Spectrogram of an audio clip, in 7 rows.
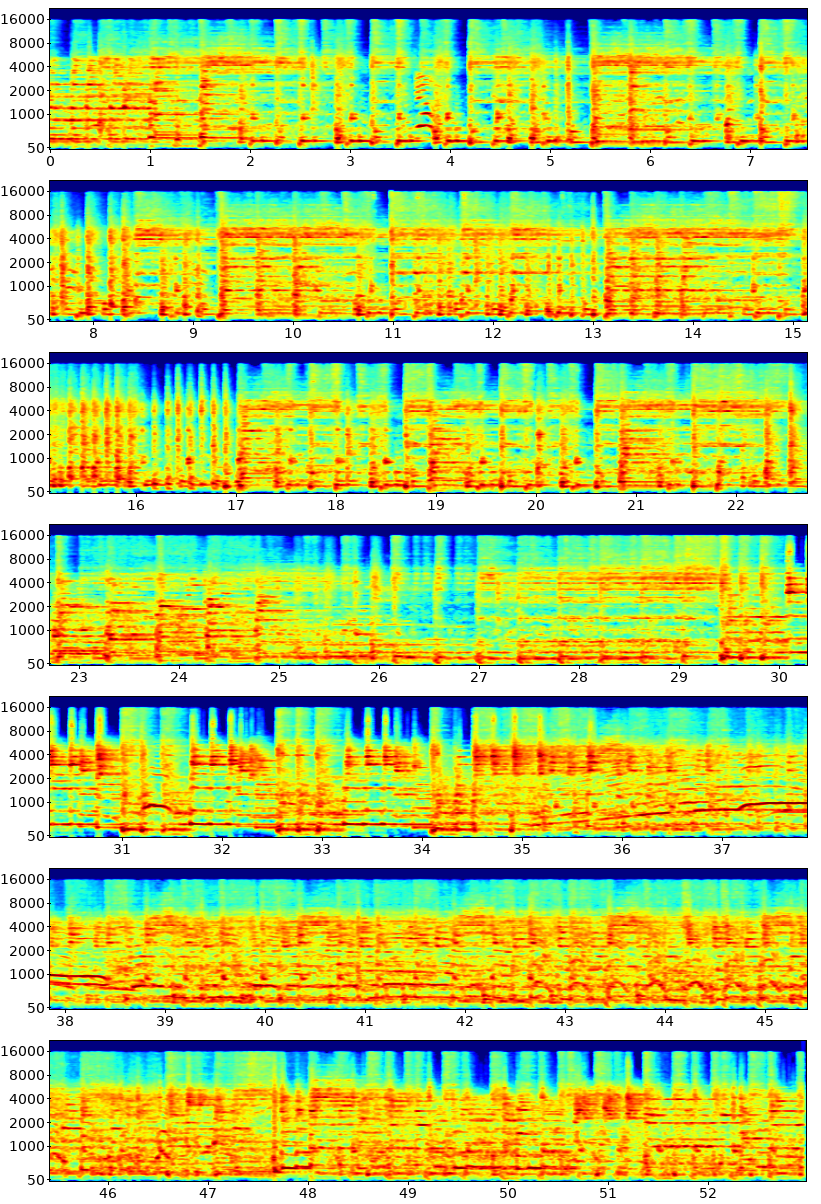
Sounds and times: Steelpan: 0.0s - 16.2s, 17.0s - 52.9s
Drum: 0.0s - 52.9s.

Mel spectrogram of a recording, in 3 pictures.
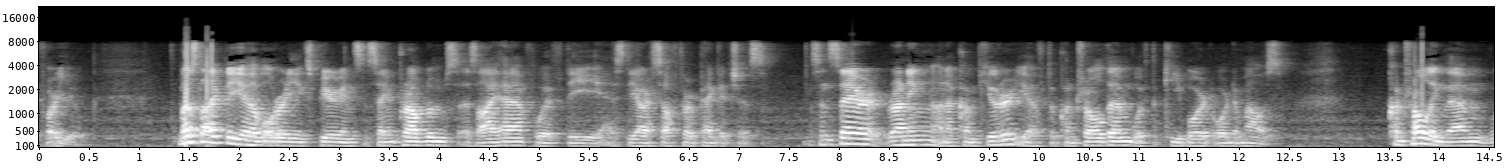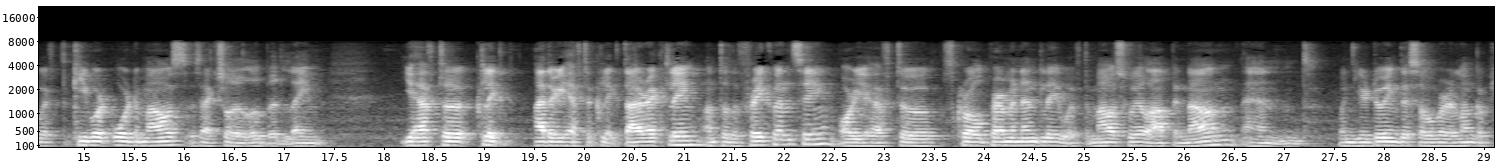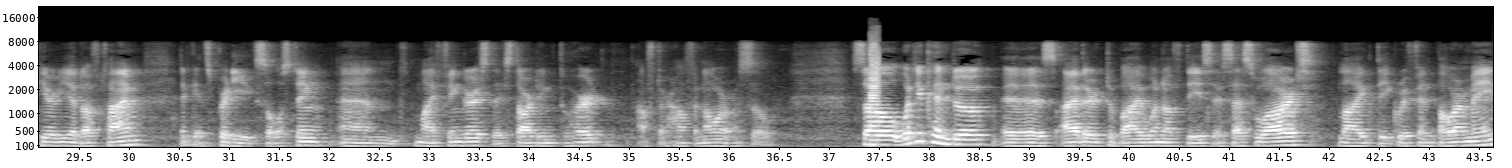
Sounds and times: Speech: 0.0s - 0.6s, 1.4s - 12.6s, 13.5s - 17.5s, 18.2s - 36.5s, 37.2s - 43.6s.

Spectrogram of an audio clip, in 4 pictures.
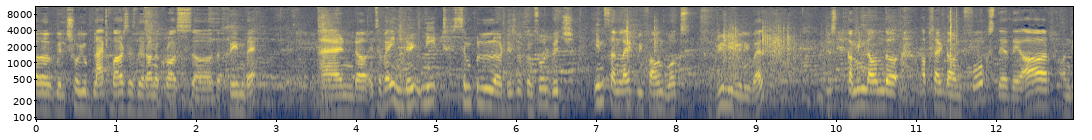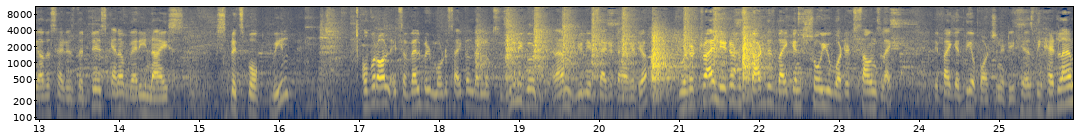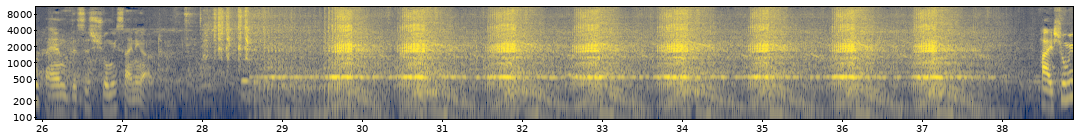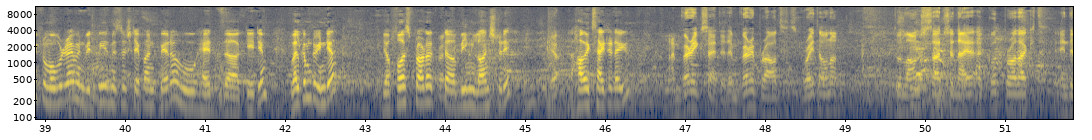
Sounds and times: Motorcycle: 28.1s - 38.2s.

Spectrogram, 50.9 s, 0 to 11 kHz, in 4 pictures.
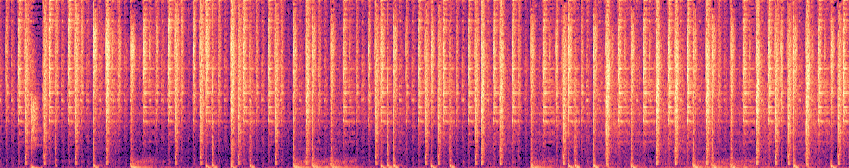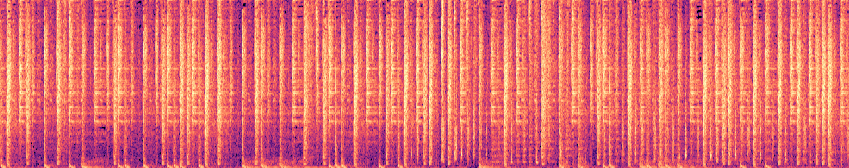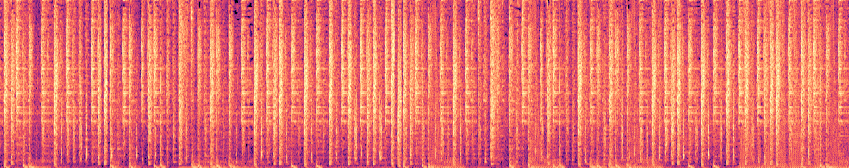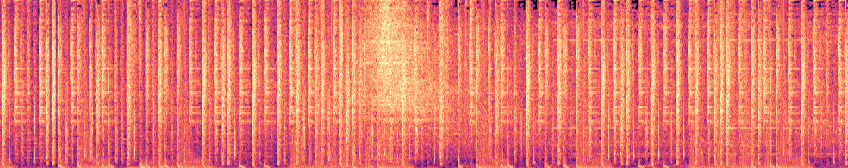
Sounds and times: Music: 0.0s - 50.9s.

